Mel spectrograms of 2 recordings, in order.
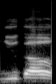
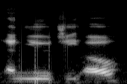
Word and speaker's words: NuGo: But I do like protein bars from this company called, I think it's pronounced Nugo, like Nugo.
